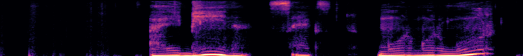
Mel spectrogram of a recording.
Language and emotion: Russian, positive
